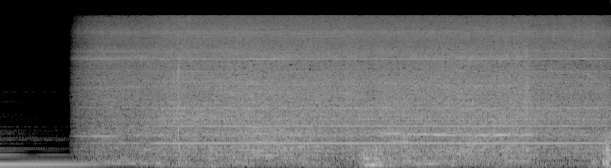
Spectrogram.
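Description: Music fades out, then about a second and a half in a corded electric roller sander starts abruptly and runs steadily against plywood, sanding cured epoxy off a scarf joint and the panel edges, its motor holding one steady whine under the sanding noise.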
